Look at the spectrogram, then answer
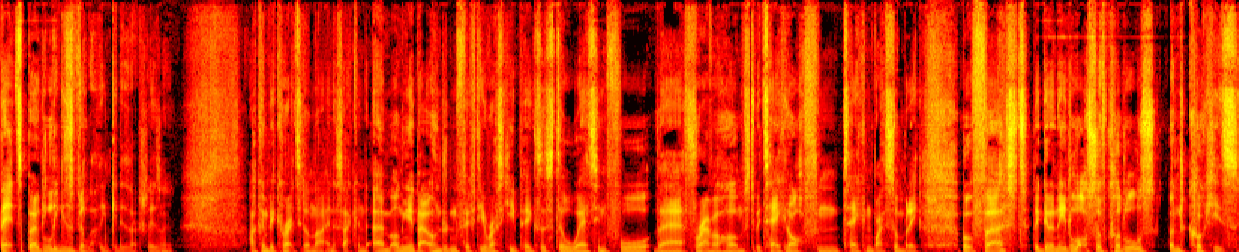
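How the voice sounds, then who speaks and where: Speaking very fast with a British accent, a man has a fairly low, somewhat breathy voice with very wide pitch swings. The recording is very clean, with a silent background. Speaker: overnight radio host. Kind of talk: radio interview.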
